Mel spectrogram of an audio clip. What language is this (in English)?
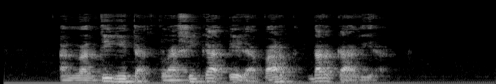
Catalan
